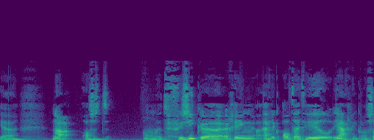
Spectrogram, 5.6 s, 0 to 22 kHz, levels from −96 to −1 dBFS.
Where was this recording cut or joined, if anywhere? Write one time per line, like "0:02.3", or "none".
none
